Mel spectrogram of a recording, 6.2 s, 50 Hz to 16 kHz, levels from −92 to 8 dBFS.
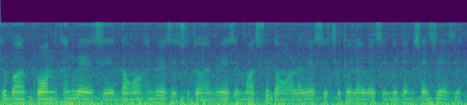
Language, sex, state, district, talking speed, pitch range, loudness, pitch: Nagamese, male, Nagaland, Dimapur, 220 wpm, 95-105 Hz, -18 LUFS, 100 Hz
